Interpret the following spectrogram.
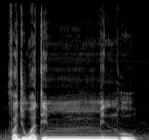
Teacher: ada tanwin bertemu dengan mim bertasydid maka ini adalah Idgham Bighunnah cara membacanya tanwin tersebut melebur kepada huruf sesudahnya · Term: idgham bi gunnah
